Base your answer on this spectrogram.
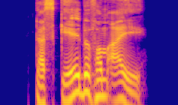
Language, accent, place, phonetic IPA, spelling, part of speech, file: German, Germany, Berlin, [das ˈɡɛlbə fɔm ˈʔaɪ̯], das Gelbe vom Ei, phrase, De-das Gelbe vom Ei.ogg
- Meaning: the very best, something to write home about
